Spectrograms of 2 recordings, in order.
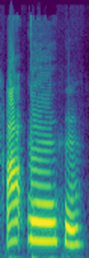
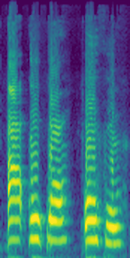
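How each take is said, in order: First: The word is said in a shortened form. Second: The word is said in its full form.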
